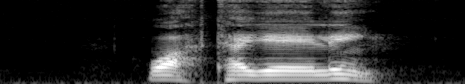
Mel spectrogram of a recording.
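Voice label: "watayeli", Cherokee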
